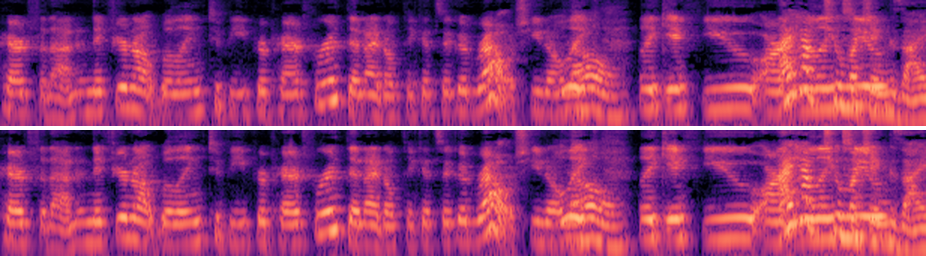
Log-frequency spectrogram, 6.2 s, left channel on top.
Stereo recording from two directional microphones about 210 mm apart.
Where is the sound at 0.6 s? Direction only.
20° right (ahead or behind).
